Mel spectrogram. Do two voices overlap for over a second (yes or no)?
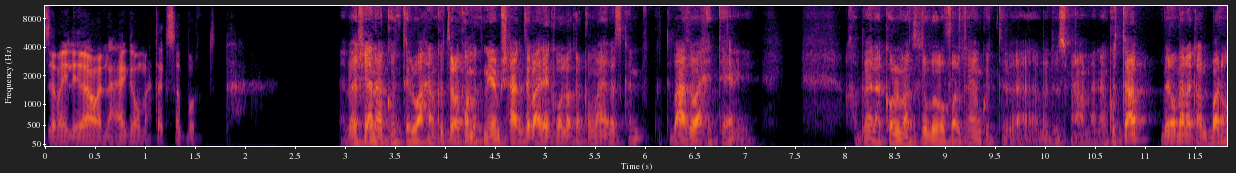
no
